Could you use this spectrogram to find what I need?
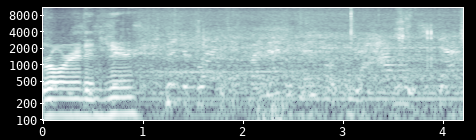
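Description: A wood fire crackles softly in a stove.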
